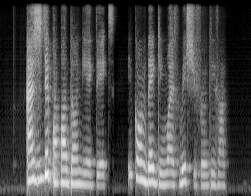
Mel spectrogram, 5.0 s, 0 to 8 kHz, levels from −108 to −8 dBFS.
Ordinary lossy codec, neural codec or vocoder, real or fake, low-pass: none; codec, 16 kHz, 0.5 kbps, X-Codec, HuBERT features, trained on general audio; fake; 7.2 kHz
